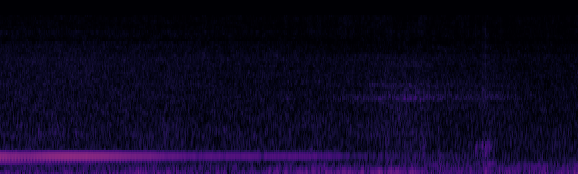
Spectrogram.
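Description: Final three-string F chord on an acoustic guitar ringing out and fading away, gone within about two and a half seconds, leaving near silence.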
